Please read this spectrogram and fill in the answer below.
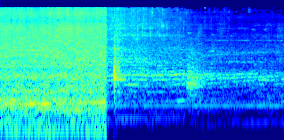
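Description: Mutton stock poured into a hot pot of frying meat and masala: a sizzle and pour that drops off sharply about one and a half seconds in, leaving a faint hiss that fades.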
